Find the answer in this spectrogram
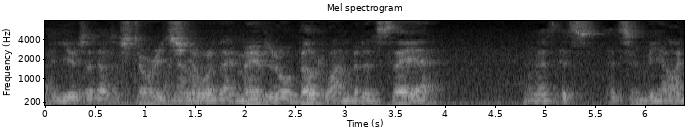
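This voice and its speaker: A man with an Australian accent, medium pitch and moderate pace, over noticeable background noise. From Bundaberg, Queensland, Australia. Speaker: local resident recalling town history. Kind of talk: oral history interview answer.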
